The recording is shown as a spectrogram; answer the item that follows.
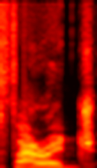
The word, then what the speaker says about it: Farage: And it's Farage as in Garage.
